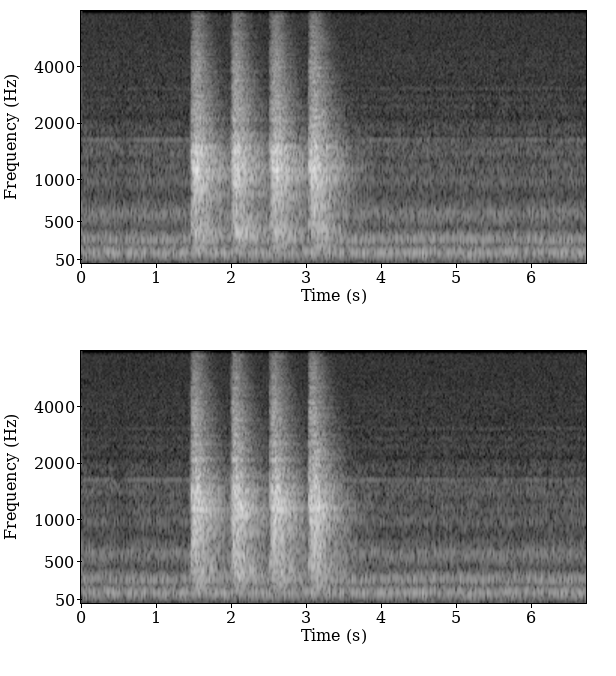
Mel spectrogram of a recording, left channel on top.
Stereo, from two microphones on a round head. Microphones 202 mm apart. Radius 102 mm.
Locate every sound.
1.4 s a clap: 20° right (ahead or behind), 5 m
